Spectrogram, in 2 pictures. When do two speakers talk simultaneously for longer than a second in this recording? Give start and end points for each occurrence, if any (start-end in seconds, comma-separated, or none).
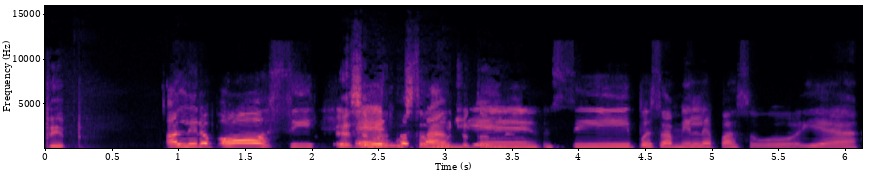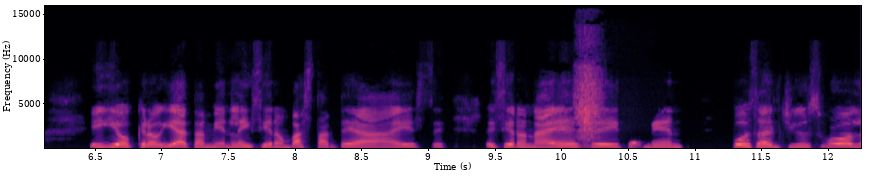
2.2-3.6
